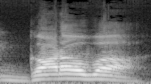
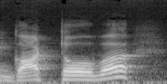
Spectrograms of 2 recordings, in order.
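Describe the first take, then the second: First: The t between vowels sounds like a d. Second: The t is a clear, separate t sound. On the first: The speaker calls it right. "You say got over" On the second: The speaker calls it wrong. "You don't say got over"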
